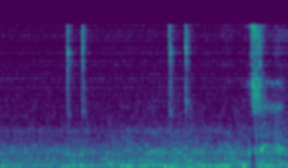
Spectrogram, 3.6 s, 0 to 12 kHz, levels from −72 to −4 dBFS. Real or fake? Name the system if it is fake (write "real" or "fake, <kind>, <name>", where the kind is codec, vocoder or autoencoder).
fake, vocoder, BigVGAN v2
